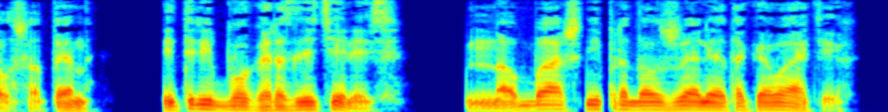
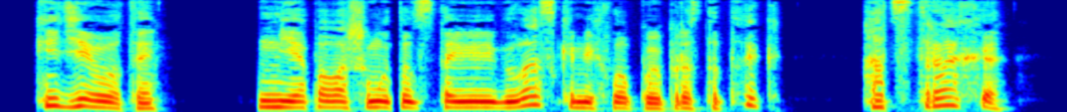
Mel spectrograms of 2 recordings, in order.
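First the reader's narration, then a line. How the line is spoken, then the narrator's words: Laughing. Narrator (Russian): рассмеялась Рейна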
